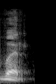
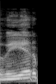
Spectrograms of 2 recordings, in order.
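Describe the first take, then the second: First: It sounds like 'wur' with a short vowel. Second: It sounds like 'wair' with an 'ai' vowel. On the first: The speaker calls it right. "वर वधु वाला जो वर बोलते हैं ना, वही वर" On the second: The speaker calls it wrong. "कुछ लोग इसको वाज या वेयर बोलते हैं, वो गलत उच्चारण है"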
